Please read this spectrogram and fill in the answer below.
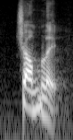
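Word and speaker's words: Cholmondeley: I'm sorry, I'm being told it's actually pronounced Chumley.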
